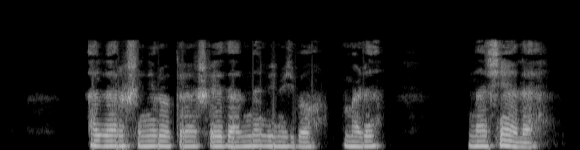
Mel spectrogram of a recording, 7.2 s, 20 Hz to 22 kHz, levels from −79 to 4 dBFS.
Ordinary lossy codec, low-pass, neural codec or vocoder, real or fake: AAC, 32 kbps; 7.2 kHz; vocoder, 24 kHz, 100 mel bands, Vocos; fake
